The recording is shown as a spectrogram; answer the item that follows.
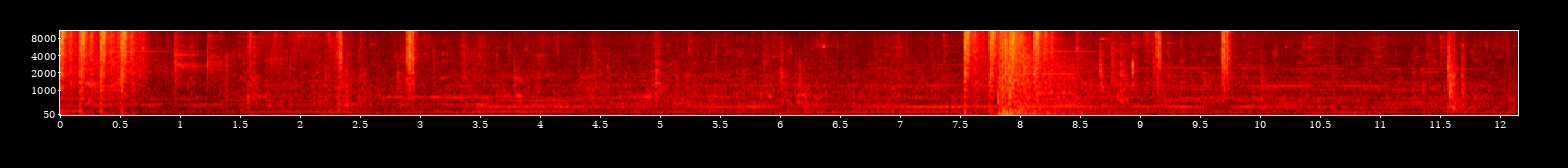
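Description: Gunfire in Fallout 4, a run of sharp shots scattered through steady game ambience, with one loud close burst in the middle and fainter shots after.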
